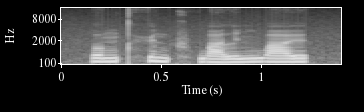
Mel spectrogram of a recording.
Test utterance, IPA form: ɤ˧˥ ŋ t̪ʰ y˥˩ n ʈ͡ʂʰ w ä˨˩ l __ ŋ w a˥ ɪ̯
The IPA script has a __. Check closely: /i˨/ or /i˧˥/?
i˧˥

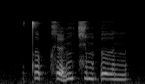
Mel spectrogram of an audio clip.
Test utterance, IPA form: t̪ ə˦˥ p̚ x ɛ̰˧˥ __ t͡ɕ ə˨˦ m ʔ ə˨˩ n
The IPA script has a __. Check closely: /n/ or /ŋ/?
ŋ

